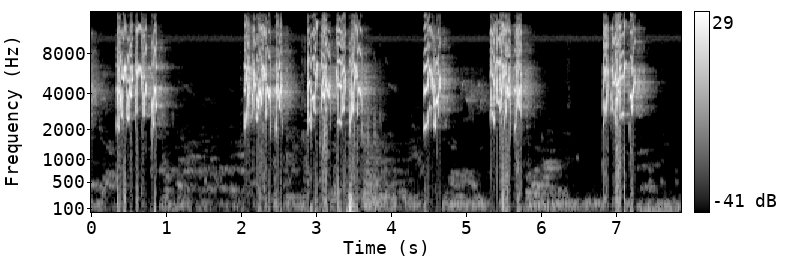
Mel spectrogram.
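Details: A lovebird repeats sharp, grating, high chattering bursts roughly every second or so, six clusters of rapid notes, a call claimed to stimulate other lovebirds to become fighters.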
